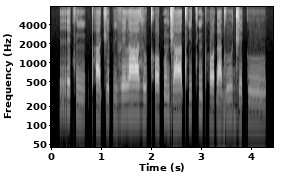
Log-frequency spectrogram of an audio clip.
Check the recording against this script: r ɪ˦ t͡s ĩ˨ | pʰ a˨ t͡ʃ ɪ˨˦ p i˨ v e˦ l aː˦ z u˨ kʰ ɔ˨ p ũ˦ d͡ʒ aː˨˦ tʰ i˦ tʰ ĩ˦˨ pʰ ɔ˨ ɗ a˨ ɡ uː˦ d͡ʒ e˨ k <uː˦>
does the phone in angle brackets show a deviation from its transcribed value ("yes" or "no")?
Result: yes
